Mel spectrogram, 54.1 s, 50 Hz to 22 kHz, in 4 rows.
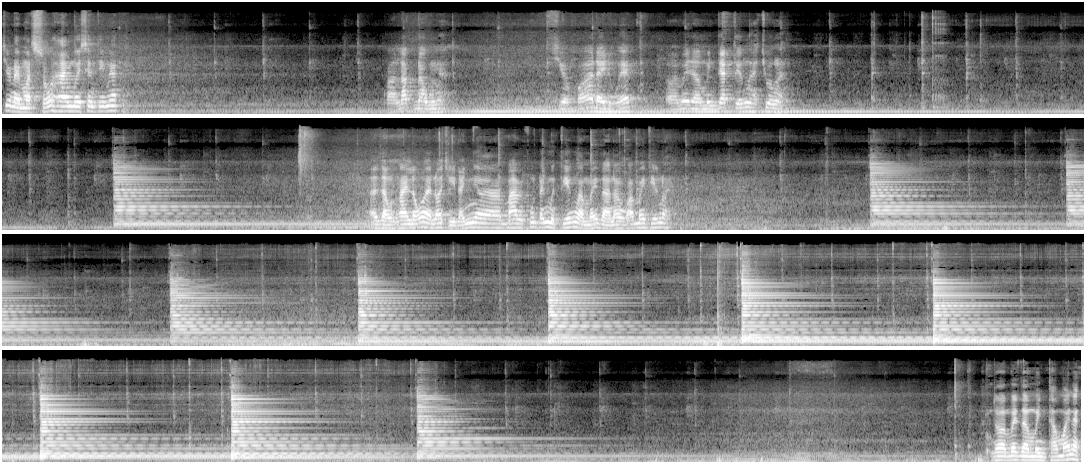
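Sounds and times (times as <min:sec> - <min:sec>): clock striking a wire gong: 0:00.0 - 0:52.6.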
